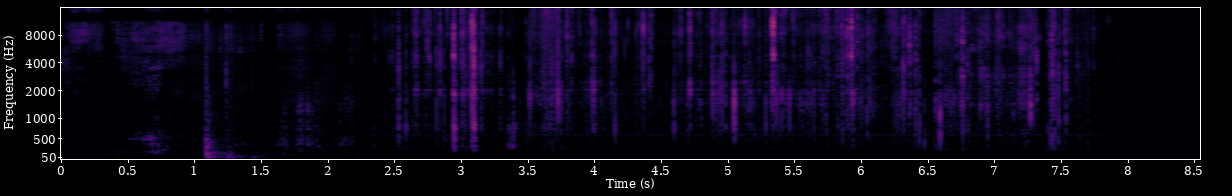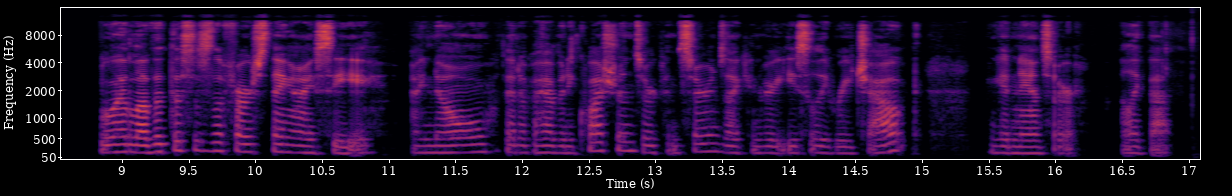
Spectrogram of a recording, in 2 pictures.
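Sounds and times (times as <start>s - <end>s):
cardboard box thump: 1.1s - 1.9s
cardboard tearing and rustling: 1.6s - 7.8s.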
